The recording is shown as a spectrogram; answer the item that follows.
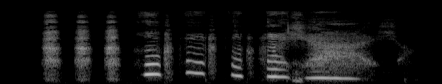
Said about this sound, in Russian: И Соня широко сладко зевнула.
